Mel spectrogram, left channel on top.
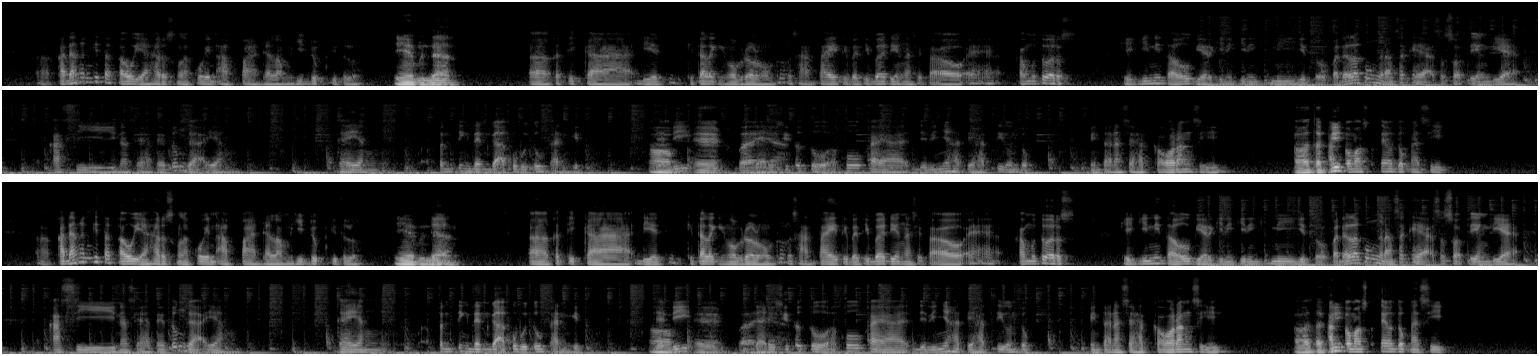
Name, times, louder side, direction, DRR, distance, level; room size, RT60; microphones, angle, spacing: voice 1, 0.3-3.6 4.2-4.5 5.3-10.7 11.2-15.2 15.8-17.7 18.7-19.3 19.5-21.1 21.9-22.3 22.9-25.6 26.2-27.6 28.8-29.7, right 3 dB, 35° right, 0.4 m, -32 dB
voice 2, 3.9-4.5 21.8-23.2 28.3-28.8, left 2 dB, 50° left, 0.5 m, -25 dB
sound 1, 11.9-26.4, equal, 70° right, 1.2 m, -41 dB
3.2 x 2.5 x 3.2 m
head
